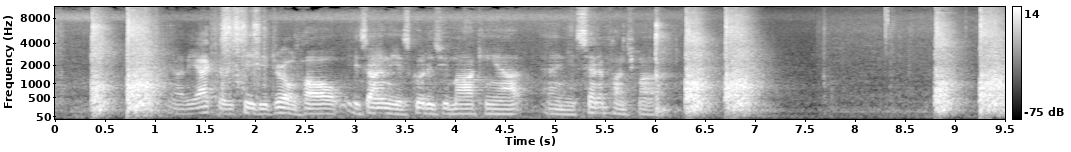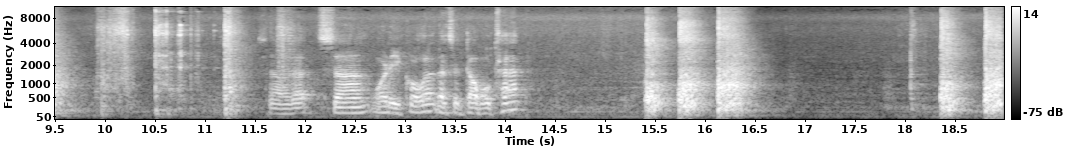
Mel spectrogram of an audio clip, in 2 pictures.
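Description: A hammer strikes a metal punch with sharp ringing blows.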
